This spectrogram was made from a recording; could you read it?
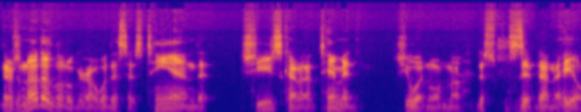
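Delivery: normal talking voice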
